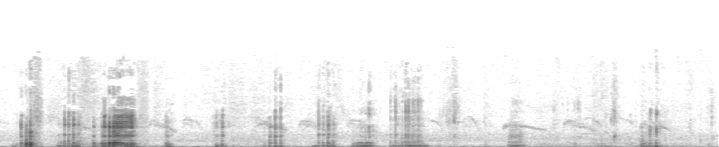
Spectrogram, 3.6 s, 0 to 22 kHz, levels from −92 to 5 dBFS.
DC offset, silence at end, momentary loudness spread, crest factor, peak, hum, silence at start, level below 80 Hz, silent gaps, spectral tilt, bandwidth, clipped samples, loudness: under 0.1%; 0 s; 22 LU; 26 dB; -12 dBFS; none; 0 s; -54 dBFS; none; -5 dB/octave; 14.5 kHz; under 0.1%; -37 LUFS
